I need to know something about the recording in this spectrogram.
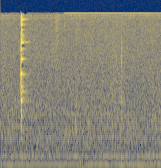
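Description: A single sharp clink about a third of a second in, as a hand sets a round of fresh cheese down on a ceramic serving plate, over a steady low hum.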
